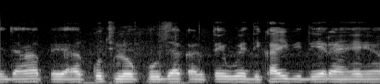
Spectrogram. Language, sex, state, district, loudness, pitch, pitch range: Hindi, male, Uttar Pradesh, Lucknow, -14 LUFS, 125 Hz, 120-130 Hz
